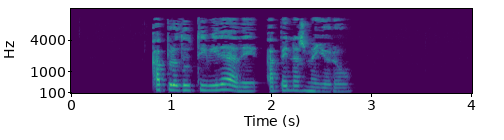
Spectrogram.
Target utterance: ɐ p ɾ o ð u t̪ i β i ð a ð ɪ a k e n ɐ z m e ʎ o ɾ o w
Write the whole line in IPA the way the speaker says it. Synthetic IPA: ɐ p ɾ o ð u t̪ i β i ð a ð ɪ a p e n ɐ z m e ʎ o ɾ o w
